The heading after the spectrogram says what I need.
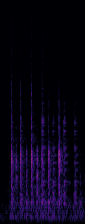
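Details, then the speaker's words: Garage door roller: loose metallic ticking and rattling about every fifth of a second as bare roller stem knocks in hinge tunnel; after fitting a roller stem sleeve, noise greatly reduced and muffled. "It has become muffled. Hear that rattling? We put the sleeve over it, and the noise has been greatly reduced."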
